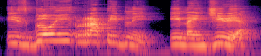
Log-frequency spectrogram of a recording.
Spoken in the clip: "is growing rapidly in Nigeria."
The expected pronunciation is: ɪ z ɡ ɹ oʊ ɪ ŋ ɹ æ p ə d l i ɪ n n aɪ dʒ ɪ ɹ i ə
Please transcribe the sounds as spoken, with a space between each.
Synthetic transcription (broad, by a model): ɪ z ɡ l oʊ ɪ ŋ ɹ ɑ p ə d l i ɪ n n aɪ dʒ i ɹ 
